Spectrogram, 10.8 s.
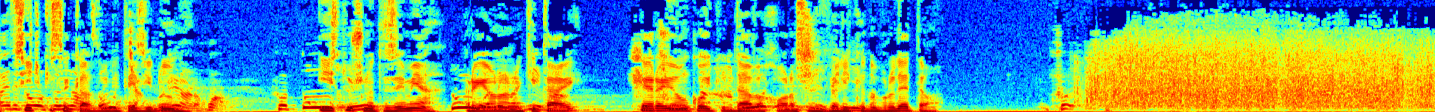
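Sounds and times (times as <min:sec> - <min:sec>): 
speech: 0:00.0 - 0:07.2, 0:07.8 - 0:08.4
audience applause: 0:08.1 - 0:10.7.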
